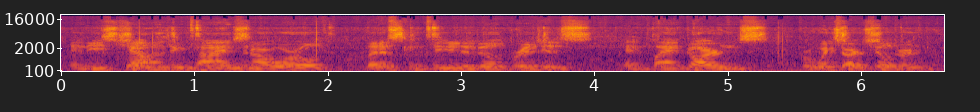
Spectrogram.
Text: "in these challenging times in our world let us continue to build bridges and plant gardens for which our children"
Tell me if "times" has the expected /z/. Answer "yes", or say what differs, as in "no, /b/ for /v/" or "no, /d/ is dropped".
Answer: yes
